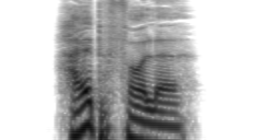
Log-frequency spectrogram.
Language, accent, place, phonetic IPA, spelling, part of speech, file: German, Germany, Berlin, [ˈhalpˌfɔlə], halbvolle, adjective, De-halbvolle.ogg
- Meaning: inflection of halbvoll: 1. strong/mixed nominative/accusative feminine singular 2. strong nominative/accusative plural 3. weak nominative all-gender singular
